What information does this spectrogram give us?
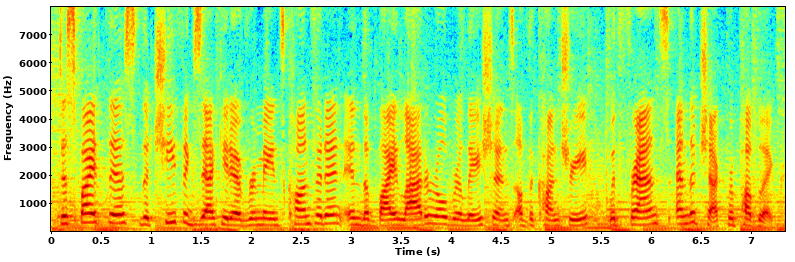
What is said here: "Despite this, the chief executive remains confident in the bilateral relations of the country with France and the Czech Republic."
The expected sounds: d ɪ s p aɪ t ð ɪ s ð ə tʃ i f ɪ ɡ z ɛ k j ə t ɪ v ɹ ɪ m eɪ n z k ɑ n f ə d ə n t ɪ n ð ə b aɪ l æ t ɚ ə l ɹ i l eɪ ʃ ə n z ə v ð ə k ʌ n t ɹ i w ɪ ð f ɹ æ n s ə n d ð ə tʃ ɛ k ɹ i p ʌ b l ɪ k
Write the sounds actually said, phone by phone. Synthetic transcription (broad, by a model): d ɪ s p aɪ t ð ɪ s ð ə tʃ i f ɪ ɡ z ɛ k j ə t ɪ v ɹ ɪ m eɪ n z k ɑ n f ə d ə n t ɪ n ð ə b aɪ l æ t ɚ l ɹ i l eɪ ʃ ə n z ə v ð ə k ʌ n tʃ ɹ i w ɪ ð f ɹ æ n s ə n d ð ə tʃ ɛ k ɹ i p ʌ b l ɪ k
